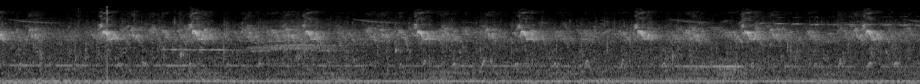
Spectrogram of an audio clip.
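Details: Variable oystercatcher with a chick, New Zealand: a series of sharp, high piping calls at uneven intervals around a second apart, plus a faint mid-pitched whine and low hum.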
